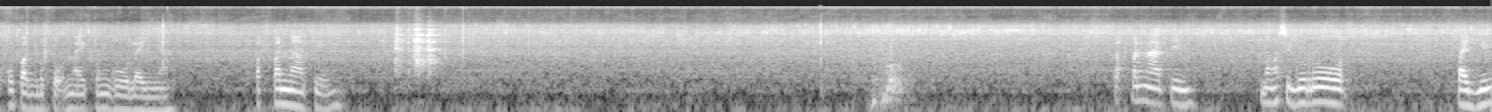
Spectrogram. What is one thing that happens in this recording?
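Food sizzles steadily as it fries in a hot pan.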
